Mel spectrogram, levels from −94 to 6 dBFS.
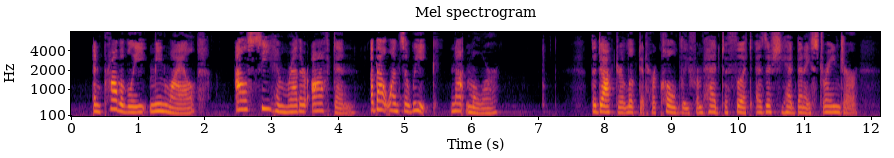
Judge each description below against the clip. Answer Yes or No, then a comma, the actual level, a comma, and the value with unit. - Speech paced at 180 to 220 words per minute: No, average, 160 wpm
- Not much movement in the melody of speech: No, average, 3.8 semitones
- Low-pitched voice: No, high, 205 Hz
